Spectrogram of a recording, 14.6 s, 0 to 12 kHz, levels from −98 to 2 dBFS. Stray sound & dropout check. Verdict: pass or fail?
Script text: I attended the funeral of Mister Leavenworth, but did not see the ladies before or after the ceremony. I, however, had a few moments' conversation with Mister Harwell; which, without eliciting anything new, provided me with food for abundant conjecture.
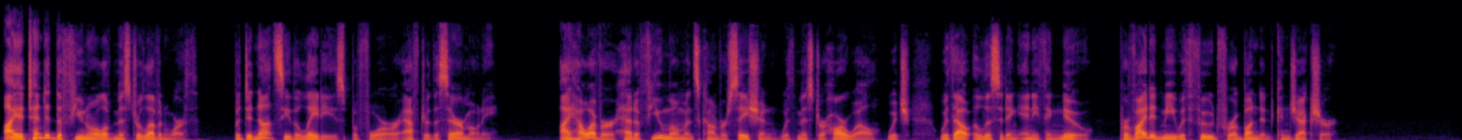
pass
